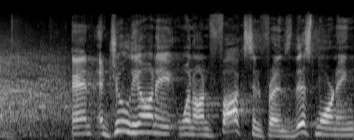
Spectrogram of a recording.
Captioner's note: laughter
